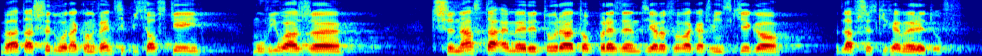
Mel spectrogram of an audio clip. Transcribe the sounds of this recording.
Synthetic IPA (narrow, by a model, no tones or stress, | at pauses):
bat̪aʂɘd̪wɔnakɔnvɛnt̪sʲjipʲisɔfskʲej | muvʲiwaʐɛ | tʂɘnast̪aʔɛmɛɾɘt̪uɾat̪ɔpɾɛzɛnt̪jaɾɔswavakat͡ʂɘj̃skʲeɛɡɔ | d̪lafʂɘst̪kʲixɛmɛɾɘt̪ṵf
